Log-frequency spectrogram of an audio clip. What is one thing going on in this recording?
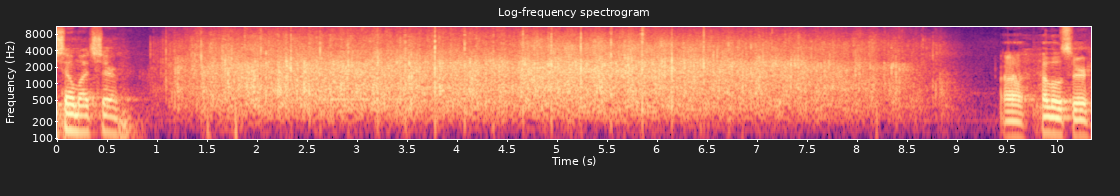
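A large audience applauds in a hall.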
